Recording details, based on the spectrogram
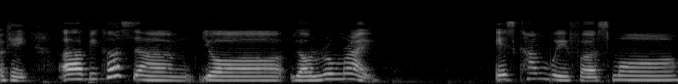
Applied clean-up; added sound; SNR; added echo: none; none; none; none.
